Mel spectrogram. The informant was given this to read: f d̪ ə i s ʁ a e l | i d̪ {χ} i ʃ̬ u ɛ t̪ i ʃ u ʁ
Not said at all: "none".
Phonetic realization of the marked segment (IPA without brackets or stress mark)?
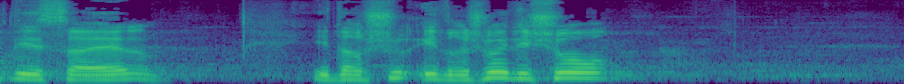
ʁ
